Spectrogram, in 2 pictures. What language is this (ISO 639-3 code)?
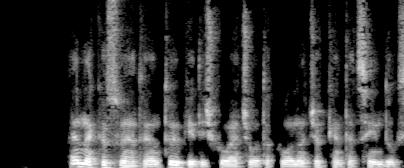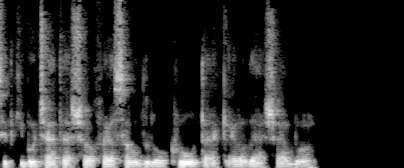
hun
